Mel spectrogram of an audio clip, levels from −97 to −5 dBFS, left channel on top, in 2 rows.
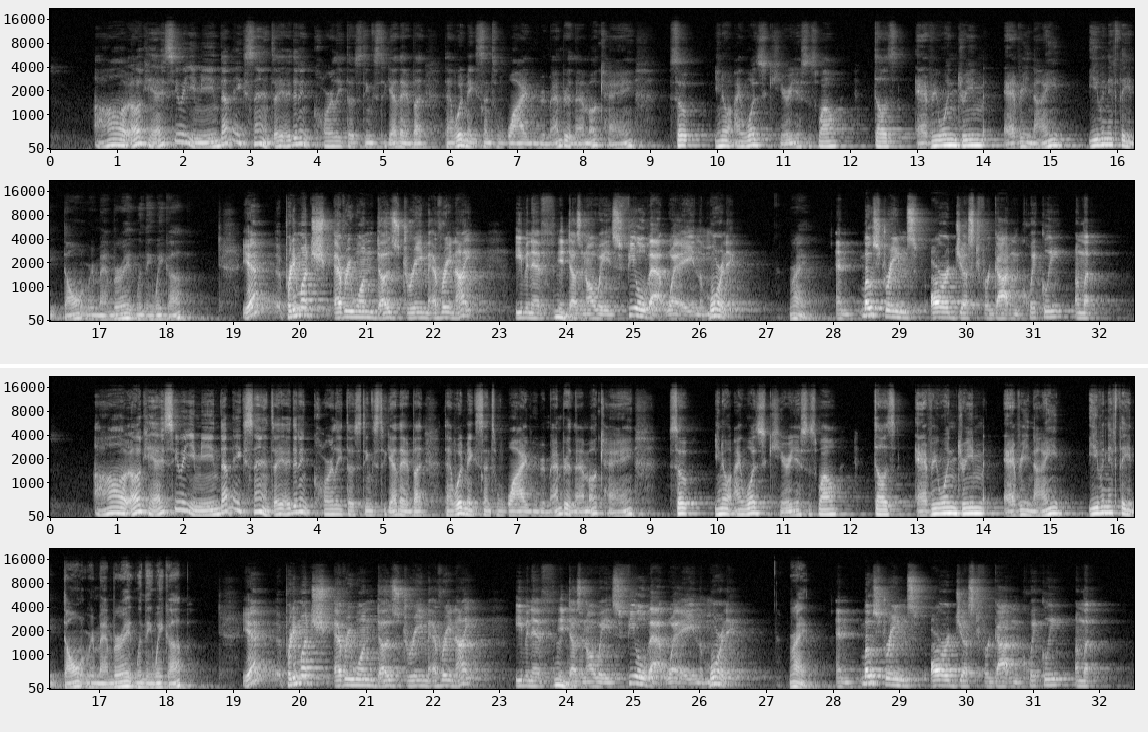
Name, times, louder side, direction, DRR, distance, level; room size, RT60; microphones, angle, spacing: voice 1, 0.7-9.0 9.3-9.6 10.0-11.8 12.4-12.7 13.0-14.0 14.3-15.2 15.6-18.2 23.8-24.1 27.4-27.6, right 3 dB, 80° right, 13 dB, 0.6 m, -21 dB
voice 2, 18.8-22.6 23.2-26.5 28.0-31.8, left 2 dB, 30° left, 6 dB, 0.9 m, -23 dB
14.0 x 12.0 x 2.9 m, 1.3 s
head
